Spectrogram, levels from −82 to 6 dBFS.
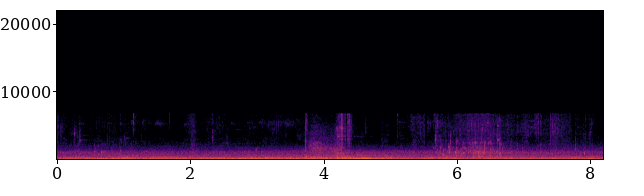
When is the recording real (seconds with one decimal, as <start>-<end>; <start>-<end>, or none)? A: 0.0-8.2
